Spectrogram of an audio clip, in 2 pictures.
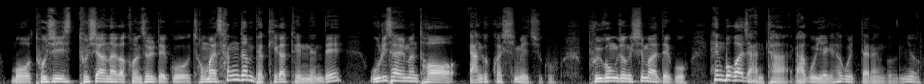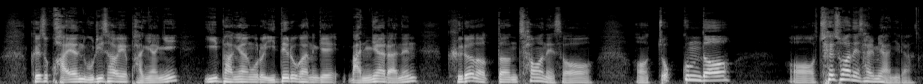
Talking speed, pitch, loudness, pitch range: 365 characters per minute, 120 Hz, -16 LUFS, 100-140 Hz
